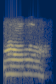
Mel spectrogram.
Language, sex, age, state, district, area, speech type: Sindhi, female, 18-30, Rajasthan, Ajmer, urban, conversation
